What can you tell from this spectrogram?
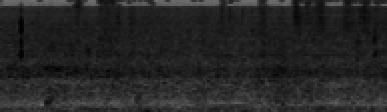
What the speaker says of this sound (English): sound of water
